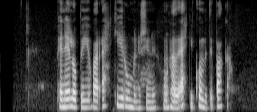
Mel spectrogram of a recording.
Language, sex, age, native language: Icelandic, female, 30-39, Icelandic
